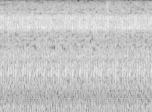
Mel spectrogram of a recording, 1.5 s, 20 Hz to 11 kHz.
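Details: 2000 Dodge Ram 2nd-gen Cummins diesel after bypassing AC compressor pulley with 65" non-AC serpentine belt, refrigerant lines left connected: steady, even idle clatter, no squeal, chirp or wobble; healthy, normal idle.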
